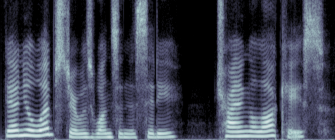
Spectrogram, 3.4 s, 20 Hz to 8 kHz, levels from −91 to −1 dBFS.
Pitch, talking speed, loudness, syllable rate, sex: 250 Hz, 195 wpm, -17 LUFS, 5.0 syllables/s, female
